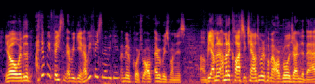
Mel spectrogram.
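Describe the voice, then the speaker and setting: With an animated tone and a fairly high pitch, a man speaks over noticeable background noise. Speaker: gaming YouTuber. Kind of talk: gameplay commentary. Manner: fast.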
